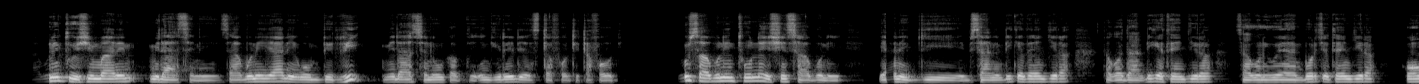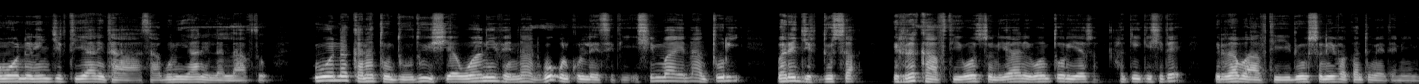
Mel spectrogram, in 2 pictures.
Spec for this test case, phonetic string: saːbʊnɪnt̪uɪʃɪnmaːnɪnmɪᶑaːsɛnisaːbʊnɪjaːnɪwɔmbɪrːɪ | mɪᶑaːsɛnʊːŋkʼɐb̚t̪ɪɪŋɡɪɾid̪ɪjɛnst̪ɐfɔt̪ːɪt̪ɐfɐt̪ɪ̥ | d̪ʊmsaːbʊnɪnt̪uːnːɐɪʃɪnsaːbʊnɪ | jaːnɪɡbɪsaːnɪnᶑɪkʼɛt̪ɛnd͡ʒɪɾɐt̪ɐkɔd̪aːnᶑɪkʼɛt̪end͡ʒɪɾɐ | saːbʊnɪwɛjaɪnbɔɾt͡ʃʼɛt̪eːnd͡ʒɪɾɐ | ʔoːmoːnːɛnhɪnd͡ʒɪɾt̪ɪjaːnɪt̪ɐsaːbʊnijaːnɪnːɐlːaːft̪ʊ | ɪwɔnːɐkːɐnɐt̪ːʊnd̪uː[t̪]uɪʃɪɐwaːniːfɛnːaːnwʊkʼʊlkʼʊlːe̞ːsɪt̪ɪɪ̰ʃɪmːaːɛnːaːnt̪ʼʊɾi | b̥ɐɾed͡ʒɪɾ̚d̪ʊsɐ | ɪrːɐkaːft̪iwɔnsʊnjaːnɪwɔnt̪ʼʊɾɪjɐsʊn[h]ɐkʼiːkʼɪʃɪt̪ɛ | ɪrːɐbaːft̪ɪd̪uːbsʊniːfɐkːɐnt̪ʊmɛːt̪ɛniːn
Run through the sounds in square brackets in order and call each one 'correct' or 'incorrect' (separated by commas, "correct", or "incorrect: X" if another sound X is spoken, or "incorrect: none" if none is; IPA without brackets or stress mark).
incorrect: d̪, correct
